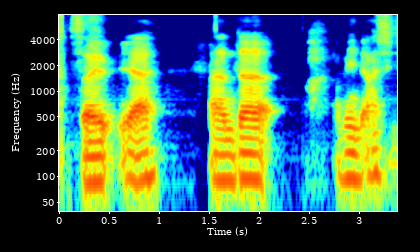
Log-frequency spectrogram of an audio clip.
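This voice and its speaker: A man speaks in a South London accent at a fairly low pitch. His voice is somewhat breathy, with fairly even intonation. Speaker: podcast co-host. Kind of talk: casual chat.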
